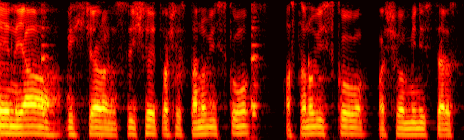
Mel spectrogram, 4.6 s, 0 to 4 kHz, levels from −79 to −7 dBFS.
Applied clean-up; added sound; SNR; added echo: neural mask model RNNoise.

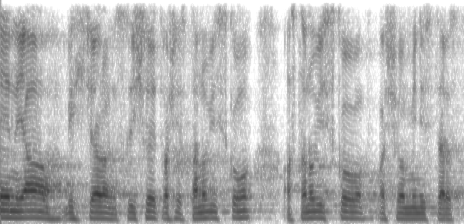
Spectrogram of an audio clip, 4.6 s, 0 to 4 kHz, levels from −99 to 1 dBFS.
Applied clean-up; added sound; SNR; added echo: neural mask model Resemble Enhance denoiser.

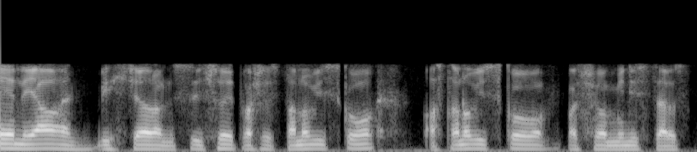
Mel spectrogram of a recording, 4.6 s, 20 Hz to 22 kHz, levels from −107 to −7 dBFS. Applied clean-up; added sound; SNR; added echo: neural diffusion model UNIVERSE++.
